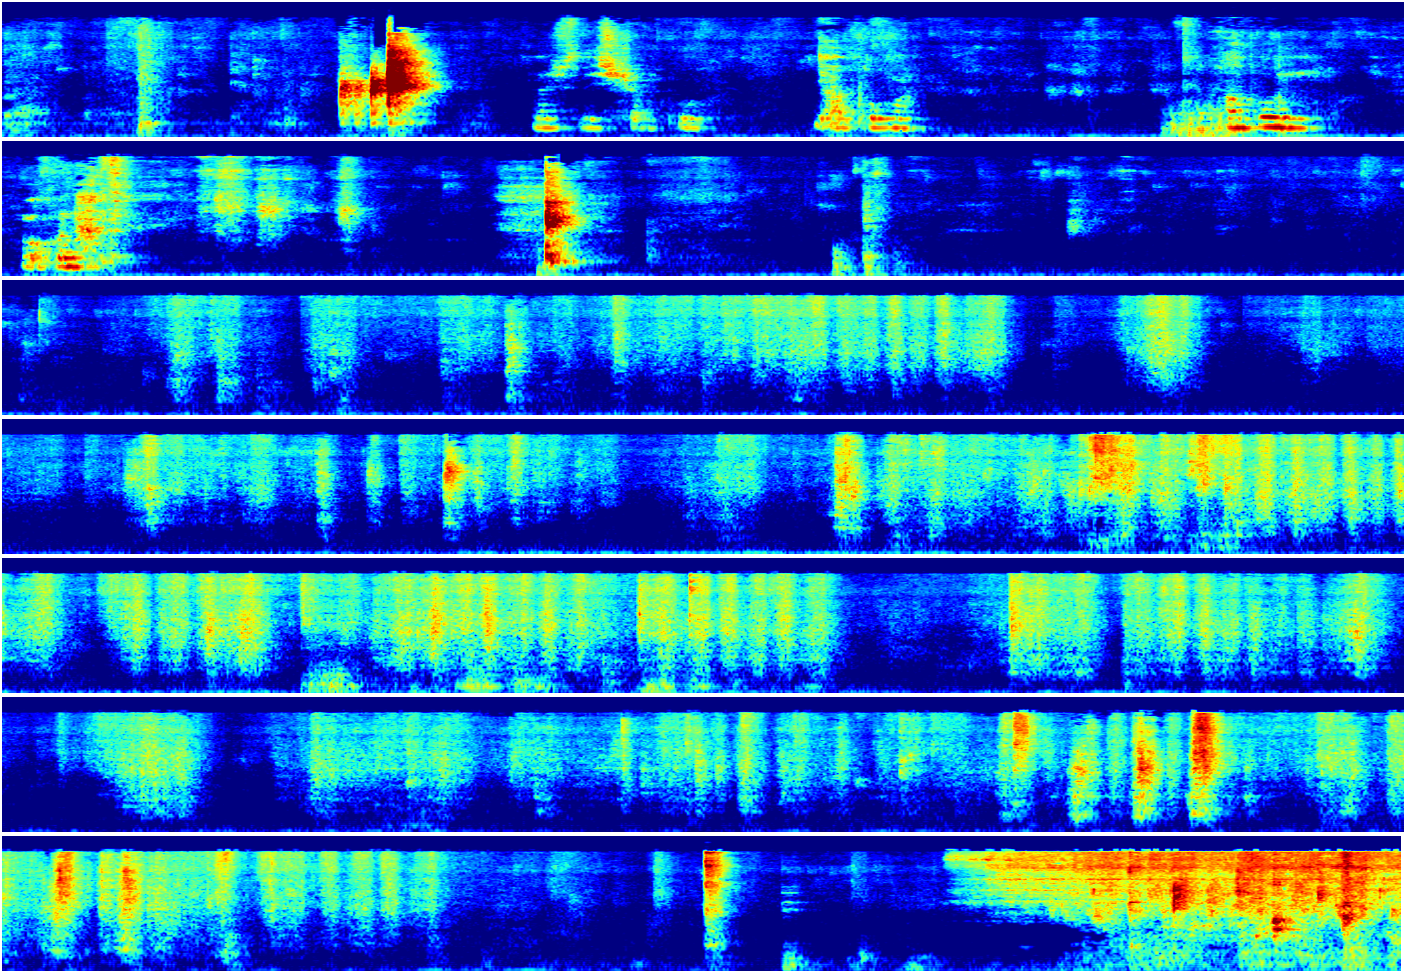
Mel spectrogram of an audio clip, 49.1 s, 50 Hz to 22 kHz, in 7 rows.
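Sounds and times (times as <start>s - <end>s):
hands rubbing lather through hair: 14.6s - 44.9s.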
